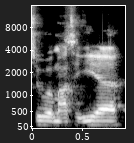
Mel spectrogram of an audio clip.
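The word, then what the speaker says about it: Suamataia: Uh, so the whole left side of Kansas City's offensive line, you have Kingsley, uh, I think it's pronounced Sua Masia.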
